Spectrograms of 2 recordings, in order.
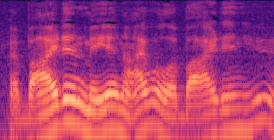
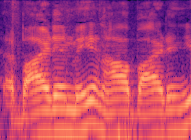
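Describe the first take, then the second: First: It is said in a gentle, inviting tone. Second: It is said in a threatening tone.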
